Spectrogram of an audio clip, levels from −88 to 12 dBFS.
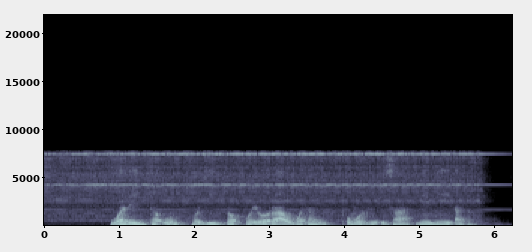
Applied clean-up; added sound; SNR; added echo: none; Alarm / Clock; 13 dB; reverberation time 0.4 s.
